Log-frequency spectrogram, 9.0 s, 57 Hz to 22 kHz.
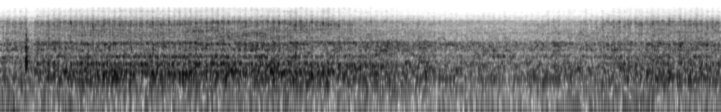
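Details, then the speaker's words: Bajaj Pulsar 150 cc motorcycle after timing chain noise repair, engine cold: steady even idle with light regular valvetrain tick and no chain rattle; sound now normal. "तो दोस्तों आप देख सकते हैं इसकी जो शूल है वह कैसी आ रही है आप बिल्कुल सही हो गई है इसकी जो साउंड है वह बिल्कुल सही हो गई है ना"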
